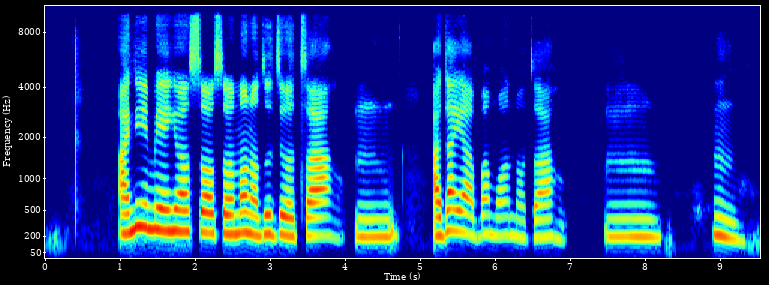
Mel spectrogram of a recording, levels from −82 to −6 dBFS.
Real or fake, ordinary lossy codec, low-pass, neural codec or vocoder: fake; none; 9.9 kHz; codec, 24 kHz, 0.9 kbps, WavTokenizer, large speech release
